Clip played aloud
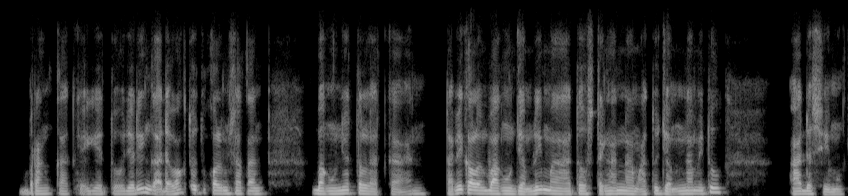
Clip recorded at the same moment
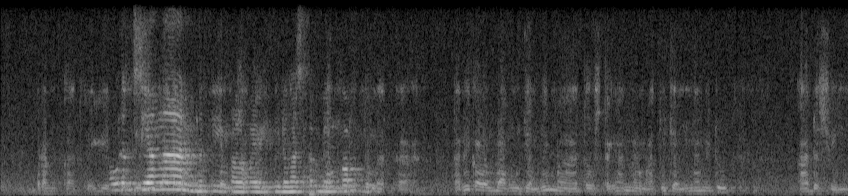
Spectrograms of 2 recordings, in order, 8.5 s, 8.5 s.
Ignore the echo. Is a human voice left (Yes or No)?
Yes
